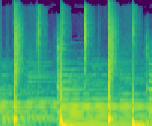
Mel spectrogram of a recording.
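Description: A dog runs through shallow water with a splash.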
